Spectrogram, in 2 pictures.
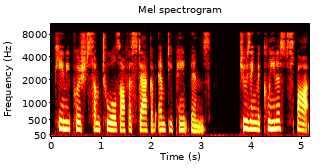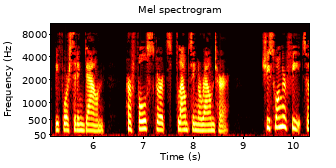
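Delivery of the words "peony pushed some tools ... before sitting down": usual speaking voice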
